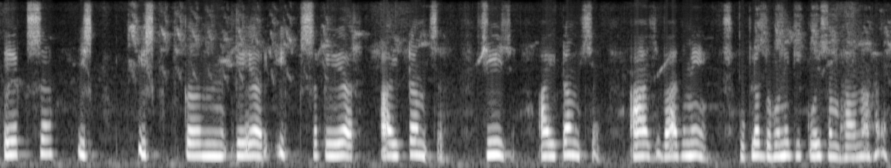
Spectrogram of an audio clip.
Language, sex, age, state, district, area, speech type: Hindi, female, 60+, Uttar Pradesh, Prayagraj, urban, read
